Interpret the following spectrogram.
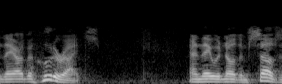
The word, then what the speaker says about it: Hutterites: them Hutterites is that in English, if you have a double T in the word, that would make the U a short U instead of a long U.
